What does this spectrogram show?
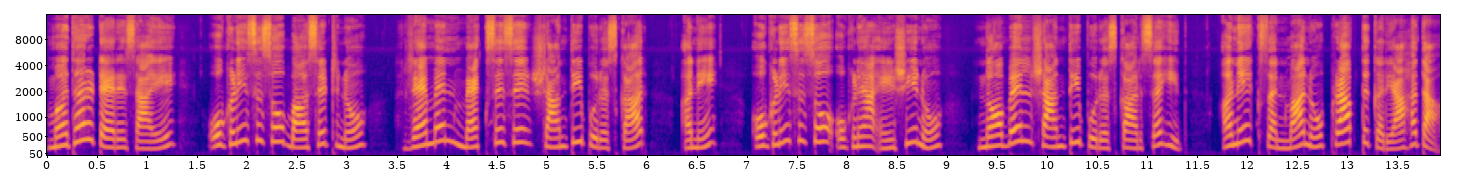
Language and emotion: Gujarati, neutral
